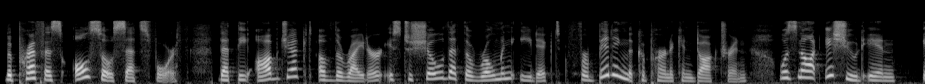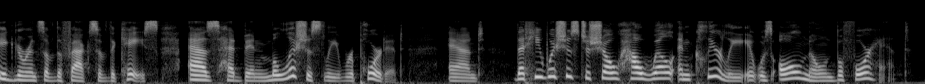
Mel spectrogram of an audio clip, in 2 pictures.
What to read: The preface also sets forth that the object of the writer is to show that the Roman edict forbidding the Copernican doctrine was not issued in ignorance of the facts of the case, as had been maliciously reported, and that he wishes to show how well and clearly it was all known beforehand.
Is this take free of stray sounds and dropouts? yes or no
yes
